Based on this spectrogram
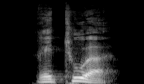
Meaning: back
- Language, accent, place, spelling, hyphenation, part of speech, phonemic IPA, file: German, Germany, Berlin, retour, re‧tour, adverb, /ʁəˈtuːɐ̯/, De-retour.ogg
